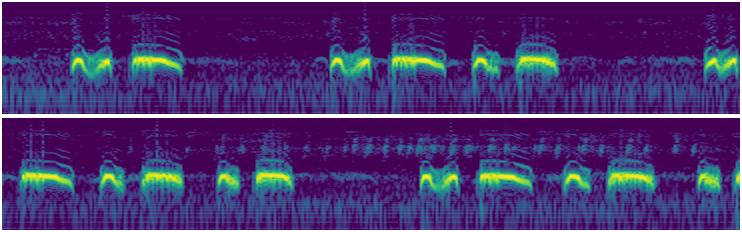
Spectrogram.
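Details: Spotted dove calls for luring birds while hunting: bursts of low coos with bending pitch in groups of three to five, separated by short pauses; faint high chirping from another bird partway through.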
